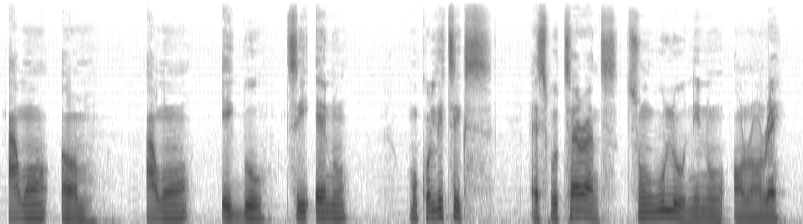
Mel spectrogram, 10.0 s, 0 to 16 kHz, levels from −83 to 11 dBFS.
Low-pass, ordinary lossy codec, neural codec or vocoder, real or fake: 14.4 kHz; AAC, 48 kbps; none; real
